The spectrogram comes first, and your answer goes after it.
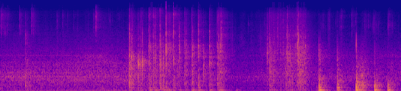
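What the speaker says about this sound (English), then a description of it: "Okay, I'm going to shuffle one more time." Quick, rapid flutters of cards being shuffled, with bursts of riffling and tapping close by, in irregular groups.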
